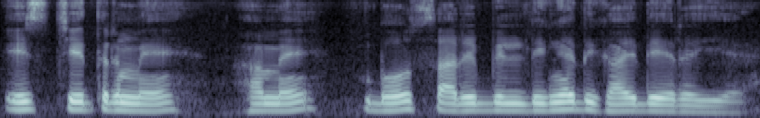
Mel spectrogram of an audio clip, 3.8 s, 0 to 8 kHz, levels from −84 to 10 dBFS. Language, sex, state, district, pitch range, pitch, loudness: Hindi, male, Uttar Pradesh, Saharanpur, 130-150 Hz, 135 Hz, -15 LUFS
